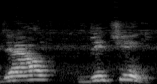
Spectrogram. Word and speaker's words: Tao Te Ching: It's pronounced Tao De Ching. It's DAO, one word. TE, second word. Ching, third.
